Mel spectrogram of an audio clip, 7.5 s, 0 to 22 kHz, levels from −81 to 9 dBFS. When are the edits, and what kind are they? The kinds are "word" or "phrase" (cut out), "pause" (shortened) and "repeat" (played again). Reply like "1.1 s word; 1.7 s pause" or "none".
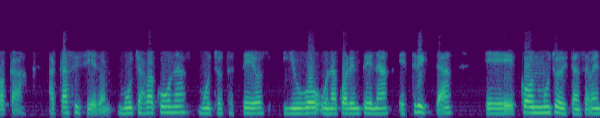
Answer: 2.4 s pause; 4.9 s pause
